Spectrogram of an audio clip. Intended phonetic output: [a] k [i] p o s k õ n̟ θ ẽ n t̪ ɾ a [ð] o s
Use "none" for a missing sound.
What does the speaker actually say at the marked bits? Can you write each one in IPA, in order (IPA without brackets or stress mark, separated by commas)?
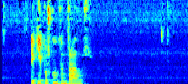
e, i, ð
